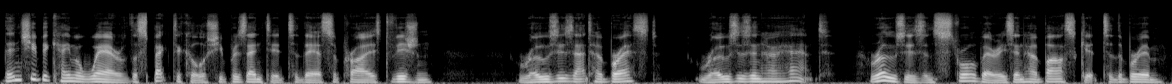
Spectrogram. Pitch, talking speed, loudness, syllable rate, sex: 120 Hz, 155 wpm, -17 LUFS, 4.7 syllables/s, male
